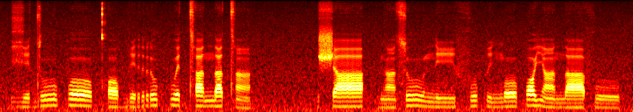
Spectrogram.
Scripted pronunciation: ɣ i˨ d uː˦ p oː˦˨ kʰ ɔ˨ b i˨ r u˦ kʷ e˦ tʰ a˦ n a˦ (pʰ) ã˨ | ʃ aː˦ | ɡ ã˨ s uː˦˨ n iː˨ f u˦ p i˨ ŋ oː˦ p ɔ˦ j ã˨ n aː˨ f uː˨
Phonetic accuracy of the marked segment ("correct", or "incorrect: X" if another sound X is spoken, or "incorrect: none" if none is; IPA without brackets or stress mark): incorrect: tʰ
